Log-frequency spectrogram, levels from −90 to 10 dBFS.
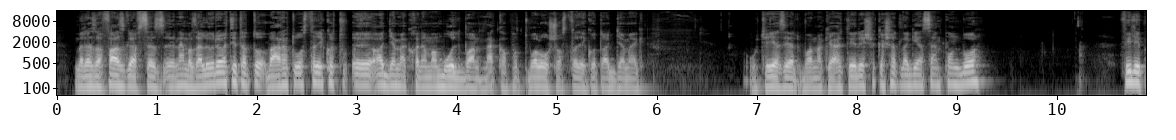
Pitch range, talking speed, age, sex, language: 100-120 Hz, 150 wpm, 20-39, male, Hungarian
